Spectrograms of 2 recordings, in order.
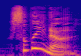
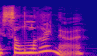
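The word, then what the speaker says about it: Celina: in Texas they say Salina which is very close to saliva which I [ __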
